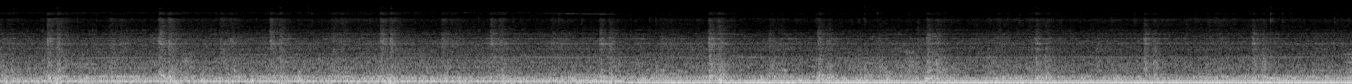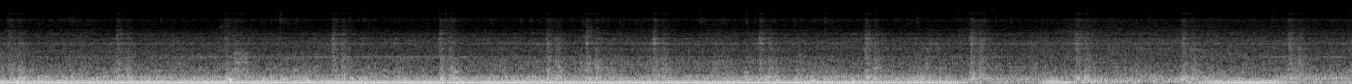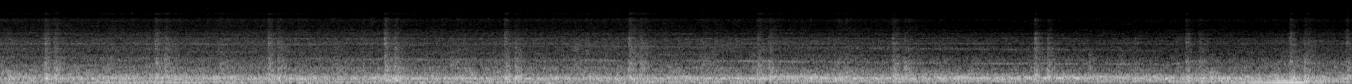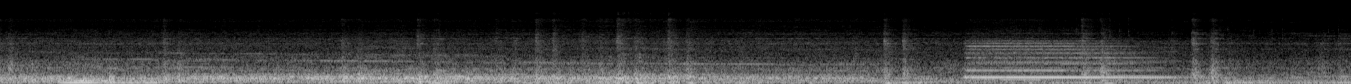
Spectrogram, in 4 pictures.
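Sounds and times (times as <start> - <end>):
wheels clicking over rail joints: 0.0 - 26.8, 51.3 - 54.0
railcar engine drone: 0.0 - 54.0.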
